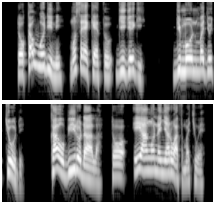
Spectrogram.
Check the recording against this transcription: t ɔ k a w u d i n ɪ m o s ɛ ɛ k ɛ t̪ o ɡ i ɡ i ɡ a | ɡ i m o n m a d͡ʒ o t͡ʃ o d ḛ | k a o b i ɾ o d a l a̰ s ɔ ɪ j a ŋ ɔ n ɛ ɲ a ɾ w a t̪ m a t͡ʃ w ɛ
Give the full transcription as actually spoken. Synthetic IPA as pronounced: t ɔ k a w o d i n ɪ m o s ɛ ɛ k ɛ t̪ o ɡ i ɡ e ɡ i | ɡ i m o n m a d͡ʒ o t͡ʃ o d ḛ | k a o b i ɾ o d a l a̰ t ɔ ɪ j a ŋ ɔ n ɛ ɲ a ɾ w a t̪ m a t͡ʃ w ɛ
